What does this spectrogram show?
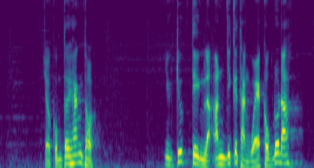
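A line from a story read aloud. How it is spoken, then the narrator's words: Snapped back. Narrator (Vietnamese): Tôi gắt lại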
